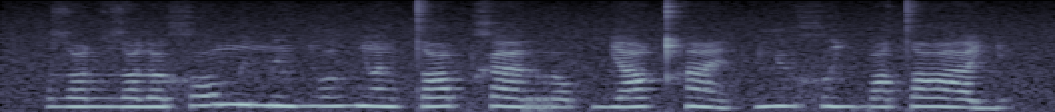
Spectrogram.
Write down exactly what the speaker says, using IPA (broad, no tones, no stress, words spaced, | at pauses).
zˤoʎzˤʊl ʊ xɔ mimĩlʎol ʎɔ̃ʎtˤʊːp xaːrɔpʎa qʰẽ | lʲuxʊːʎbatˤaːʎ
